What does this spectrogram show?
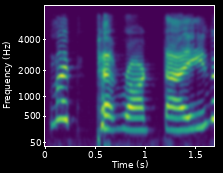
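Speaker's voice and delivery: high, hammed-up mournful voice; high, pitiful mock grief; mock sad. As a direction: confess it with fake heartbreak. Reader's tearful line in fanfic.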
